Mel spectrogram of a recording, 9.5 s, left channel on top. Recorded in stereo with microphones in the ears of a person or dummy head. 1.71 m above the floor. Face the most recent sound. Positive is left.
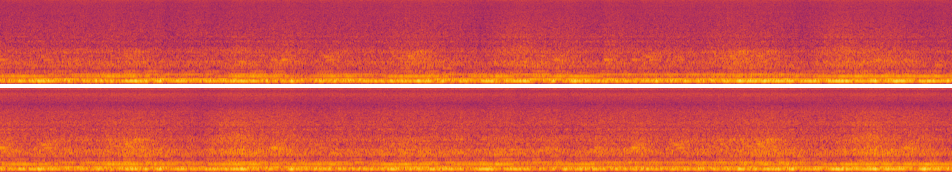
No sound to turn to.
